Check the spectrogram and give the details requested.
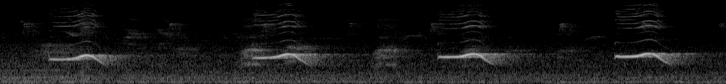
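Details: Asian koel calling, four loud whistled notes about two seconds apart, each rising then sliding downward, over a faint hum of background noise.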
